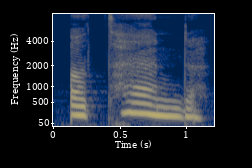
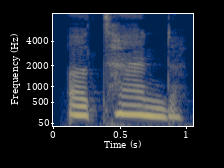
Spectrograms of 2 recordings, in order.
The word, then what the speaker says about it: attend: hoặc là lưu tâm chúng ta nhấn âm số hai âm đầu tiên đổi về chữ ơ hạ thấp giẫm xuống a attend attend kế tiếp mình có từ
